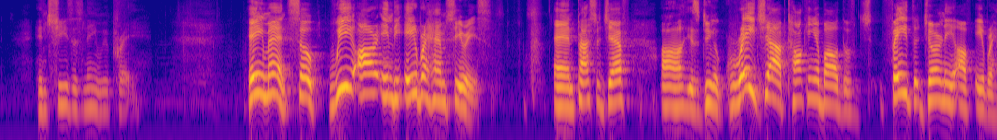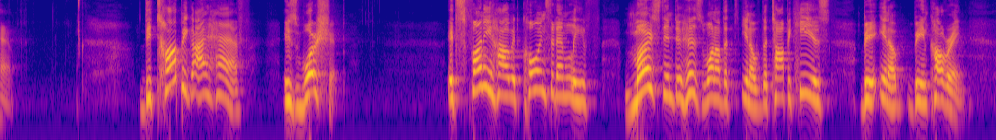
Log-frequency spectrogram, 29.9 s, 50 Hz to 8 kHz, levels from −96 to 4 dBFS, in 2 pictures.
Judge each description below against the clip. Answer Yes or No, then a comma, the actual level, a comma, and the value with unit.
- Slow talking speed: Yes, slow, 110 wpm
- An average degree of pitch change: No, wide, 5.9 semitones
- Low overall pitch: No, high, 215 Hz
